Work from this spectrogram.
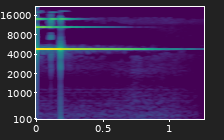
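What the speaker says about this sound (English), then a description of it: "Thank God for the Jiang Clarity Bell." Jiang Clarity Bell giving a single clear, bright ring that decays smoothly into silence, alone and fairly soft.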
